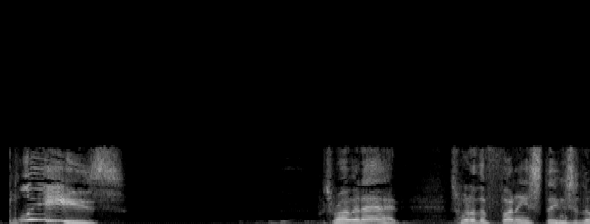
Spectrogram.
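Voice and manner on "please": high pleading please; mock begging the kids. Host begging the kids to pull the prank, pleading. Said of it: "I begged".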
